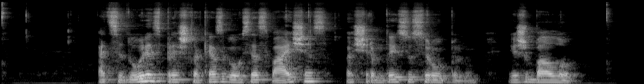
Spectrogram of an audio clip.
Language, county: Lithuanian, Tauragė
